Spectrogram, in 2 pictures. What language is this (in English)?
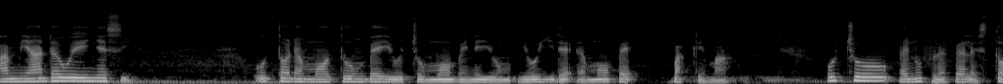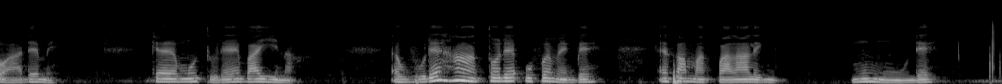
Ewe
